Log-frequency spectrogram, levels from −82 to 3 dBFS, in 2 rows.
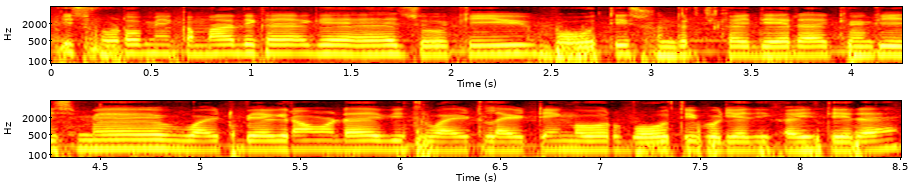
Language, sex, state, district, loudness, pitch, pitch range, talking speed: Hindi, male, Rajasthan, Bikaner, -14 LUFS, 155 Hz, 150-170 Hz, 220 wpm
